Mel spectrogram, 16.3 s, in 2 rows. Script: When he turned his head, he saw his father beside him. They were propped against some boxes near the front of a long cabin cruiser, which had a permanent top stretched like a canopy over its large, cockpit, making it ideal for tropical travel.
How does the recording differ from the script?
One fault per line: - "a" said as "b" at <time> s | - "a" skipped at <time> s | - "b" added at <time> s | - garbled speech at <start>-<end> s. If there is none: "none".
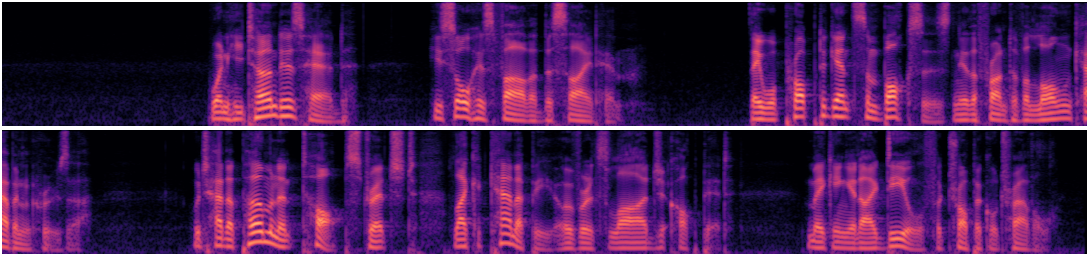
none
